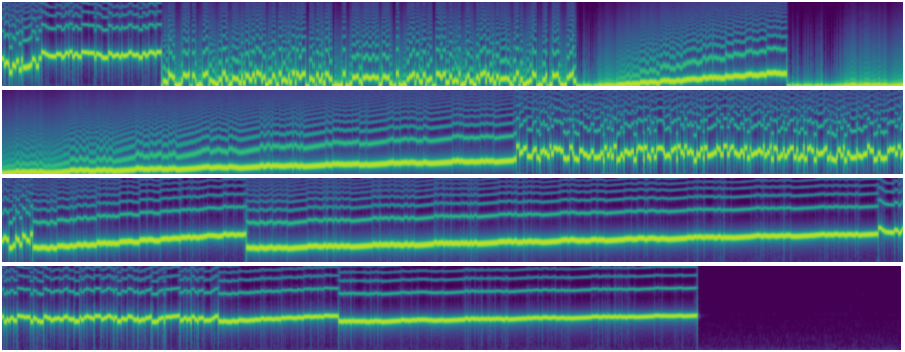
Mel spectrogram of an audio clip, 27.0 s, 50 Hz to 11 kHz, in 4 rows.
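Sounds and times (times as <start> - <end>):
synthesised warbling beeps: 0.0 - 5.9, 10.6 - 14.4.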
